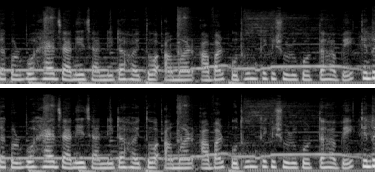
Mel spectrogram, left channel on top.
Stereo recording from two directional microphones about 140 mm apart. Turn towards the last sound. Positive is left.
turn(degrees=-35)  # may be behind; listen again after turning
